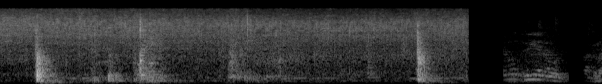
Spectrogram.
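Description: Yardlong beans, potato and pointed gourd sizzling in oil in a kadai while a spatula stirs them, with a few sharp knocks of the spatula against the pan. The sizzle cuts off abruptly near the end.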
